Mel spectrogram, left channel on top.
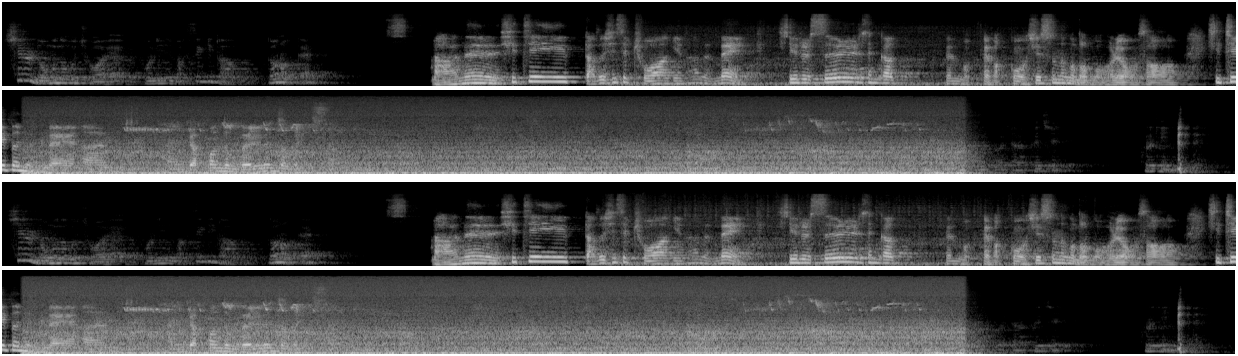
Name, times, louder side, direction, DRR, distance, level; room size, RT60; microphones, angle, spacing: voice 1, 0.0-3.2 8.3-8.8 16.7-23.0 23.7-24.2, left 1 dB, 60° left, 4 dB, 6.2 m, -42 dB
voice 2, 4.3-7.4 7.8-8.9 9.4-13.7 14.0-15.8, equal, ahead, 9 dB, 1.4 m, -22 dB
sound 1, 6.0-11.2, right 1 dB, 30° right, 5.4 m, -38 dB
sound 2, 12.5-22.0, right 1 dB, 15° right, 1.7 m, -21 dB
25.5 x 15.5 x 8.9 m, 0.86 s
head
